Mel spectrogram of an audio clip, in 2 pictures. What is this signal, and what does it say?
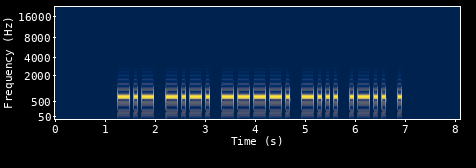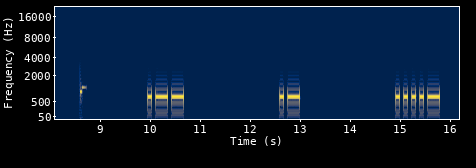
Morse code, heard as a keyed tone, about 15 wpm, spaced as for 9 wpm, 700 Hz. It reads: KC9BLE WA4
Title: USA Call Signs - 6 Characters - 8x Character Spacing - 15wpm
